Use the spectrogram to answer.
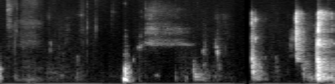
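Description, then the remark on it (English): A door is pushed shut with a dull low thump, some shuffling, and a sharper latching clack near the end. No one speaks. “I got to shut my door real quick because my dog's about to run in here.”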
